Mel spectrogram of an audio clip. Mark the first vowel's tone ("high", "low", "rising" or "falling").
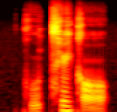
rising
